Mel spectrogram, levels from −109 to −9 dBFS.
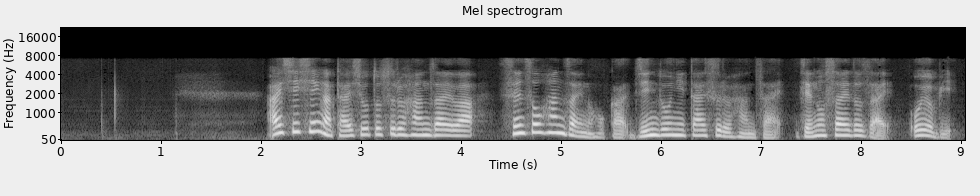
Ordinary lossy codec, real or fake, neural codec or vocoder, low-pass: AAC, 32 kbps; fake; codec, 24 kHz, 0.9 kbps, DualCodec; 7.2 kHz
